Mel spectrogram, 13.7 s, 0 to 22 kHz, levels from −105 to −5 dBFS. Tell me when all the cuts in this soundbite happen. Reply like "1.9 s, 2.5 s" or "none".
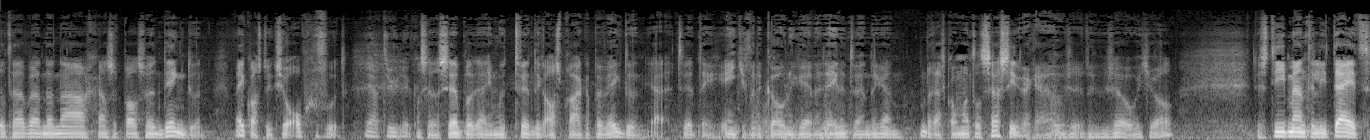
none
